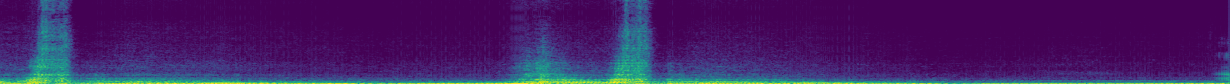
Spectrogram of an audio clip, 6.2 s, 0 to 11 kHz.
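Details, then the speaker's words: Car at a Copart auction with 91,000 miles: crisp throttle blips rise and fall smoothly over a steady idle, with no knocks or misses; healthy engine revving. "Let me give it a little rev. Oh yeah, this sounds great, man."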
